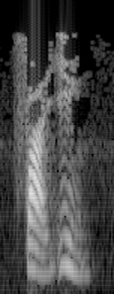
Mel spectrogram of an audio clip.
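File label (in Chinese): "反应", Mandarin Chinese; hsk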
